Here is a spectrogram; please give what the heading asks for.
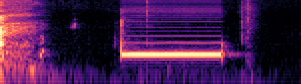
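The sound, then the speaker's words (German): A telephone ringback tone plays while a call to a family member is being placed: one steady, clean beep at a fixed mid pitch lasting about a second, with near silence before and after. “Sollen wir mal meine Schwester anrufen?”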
